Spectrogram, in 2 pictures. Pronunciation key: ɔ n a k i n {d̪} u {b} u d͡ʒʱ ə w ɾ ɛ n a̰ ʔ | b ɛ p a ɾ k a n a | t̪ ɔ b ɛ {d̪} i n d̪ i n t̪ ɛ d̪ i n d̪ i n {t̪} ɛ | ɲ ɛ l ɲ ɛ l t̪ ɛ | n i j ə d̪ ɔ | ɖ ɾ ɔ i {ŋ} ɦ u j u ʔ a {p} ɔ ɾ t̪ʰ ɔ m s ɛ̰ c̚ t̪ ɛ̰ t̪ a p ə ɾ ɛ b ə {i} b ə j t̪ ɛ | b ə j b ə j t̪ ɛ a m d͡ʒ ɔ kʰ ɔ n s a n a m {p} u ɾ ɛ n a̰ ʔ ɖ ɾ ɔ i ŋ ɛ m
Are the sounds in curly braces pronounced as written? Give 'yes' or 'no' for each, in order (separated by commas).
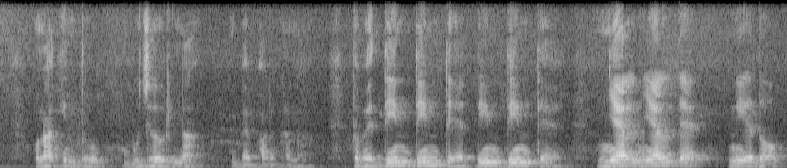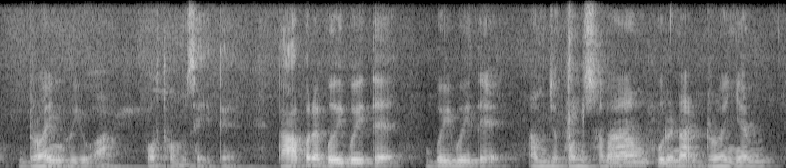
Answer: no, yes, yes, yes, yes, yes, no, no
